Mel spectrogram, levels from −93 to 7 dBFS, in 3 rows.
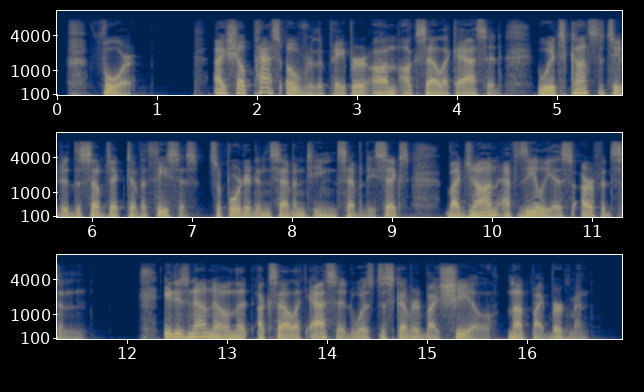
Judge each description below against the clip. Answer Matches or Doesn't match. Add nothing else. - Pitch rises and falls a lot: Matches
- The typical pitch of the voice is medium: Doesn't match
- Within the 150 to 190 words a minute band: Doesn't match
